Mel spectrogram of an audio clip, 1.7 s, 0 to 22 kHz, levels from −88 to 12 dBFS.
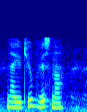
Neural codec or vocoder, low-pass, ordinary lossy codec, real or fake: none; 5.4 kHz; MP3, 32 kbps; real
